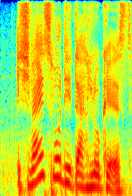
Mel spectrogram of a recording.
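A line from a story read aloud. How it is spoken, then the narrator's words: Calling out. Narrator (German): rief Robin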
